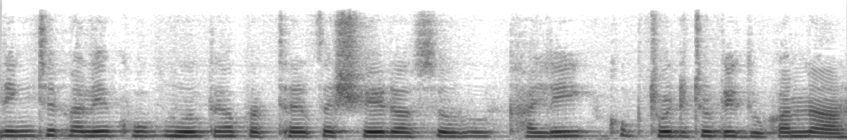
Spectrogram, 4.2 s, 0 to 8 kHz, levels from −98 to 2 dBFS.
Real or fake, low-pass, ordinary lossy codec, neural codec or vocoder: fake; 7.2 kHz; none; codec, 16 kHz, 0.5 kbps, FunCodec, trained on LibriTTS, 25 frames a second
